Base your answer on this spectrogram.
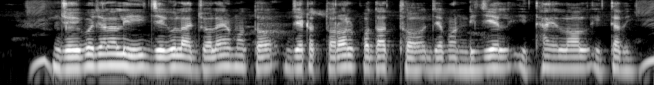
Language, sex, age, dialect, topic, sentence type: Bengali, male, 31-35, Jharkhandi, agriculture, statement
